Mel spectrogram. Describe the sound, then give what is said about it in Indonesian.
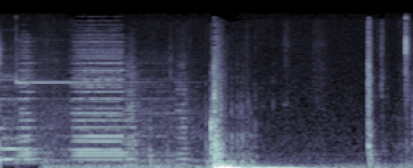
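A car door shuts with a solid thunk, preceded by rustling and a brief whirring sound, followed by a couple of faint clicks as someone gets into the car and settles into the seat. “Tatiana masuk ke dalam mobil dan langsung melemparkan pertanyaan kepada John”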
